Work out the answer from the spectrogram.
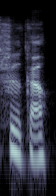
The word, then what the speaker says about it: Fuko: who are serving other people how do you pronounce her name which which one our main person Fuko it's just Fuko okay my brain wanted to add something you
